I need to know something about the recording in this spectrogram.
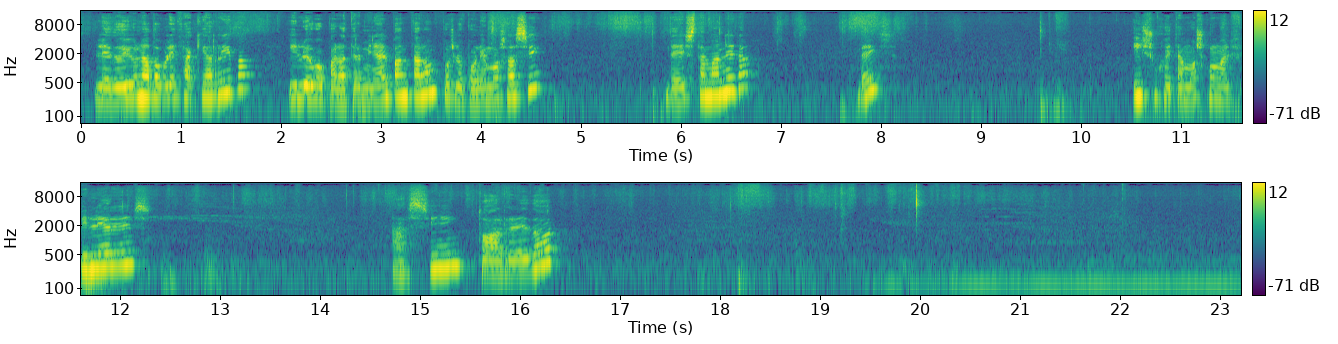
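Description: Soft fabric rustles as it is folded and handled.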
